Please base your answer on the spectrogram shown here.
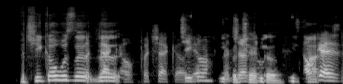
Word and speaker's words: Pacheco: Pacheco. Don't get his name wrong.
